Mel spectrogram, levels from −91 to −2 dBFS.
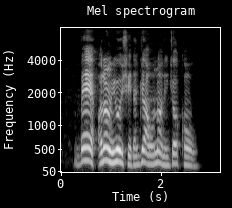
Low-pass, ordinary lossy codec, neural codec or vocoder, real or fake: none; none; none; real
